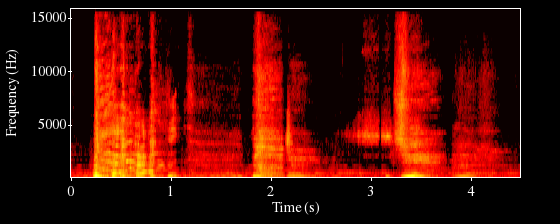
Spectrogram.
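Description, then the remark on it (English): A person coughing up blood gives three harsh coughs, spaced over a few seconds, each a loud raspy burst trailing into a strained, throaty rasp, with quiet breathy sounds in between. “Starts coughing up blood.”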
